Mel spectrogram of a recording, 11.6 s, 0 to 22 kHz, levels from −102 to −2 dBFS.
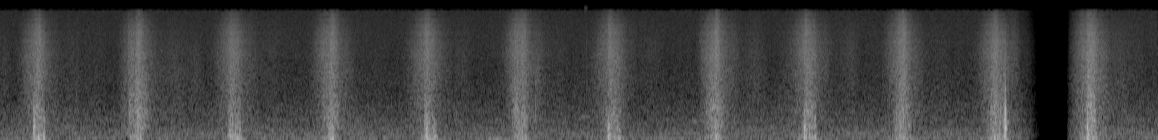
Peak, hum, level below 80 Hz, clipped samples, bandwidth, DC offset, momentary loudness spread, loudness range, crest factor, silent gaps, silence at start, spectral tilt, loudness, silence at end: -12 dBFS; none; -54 dBFS; under 0.1%; 16 kHz; under 0.1%; 18 LU; 3 LU; 32 dB; 10.41-10.67 s; 0 s; -3 dB/octave; -43 LUFS; 0 s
